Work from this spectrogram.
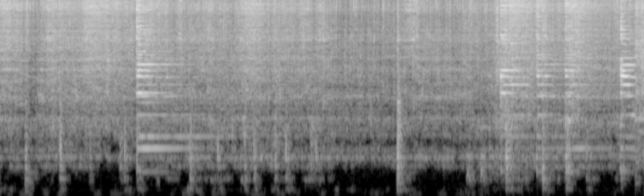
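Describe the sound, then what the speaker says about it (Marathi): Tomato paste sizzles and fries in oil in a pan over a low gas flame, with steady close crackling and scraping stirring strokes recurring throughout. "छान बारीक गॅसवर परतून घ्यायचं आहे।"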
